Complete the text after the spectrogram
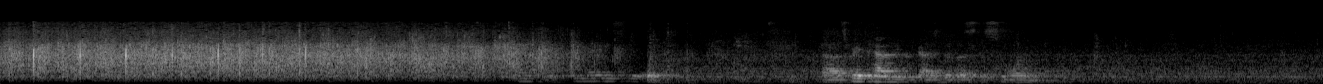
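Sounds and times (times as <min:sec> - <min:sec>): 
church congregation applauding to welcome a new RUF campus minister at UCF: 0:00.0 - 0:06.5
speech: 0:08.5 - 0:10.6.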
